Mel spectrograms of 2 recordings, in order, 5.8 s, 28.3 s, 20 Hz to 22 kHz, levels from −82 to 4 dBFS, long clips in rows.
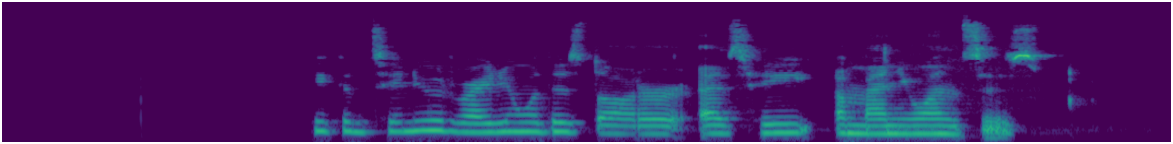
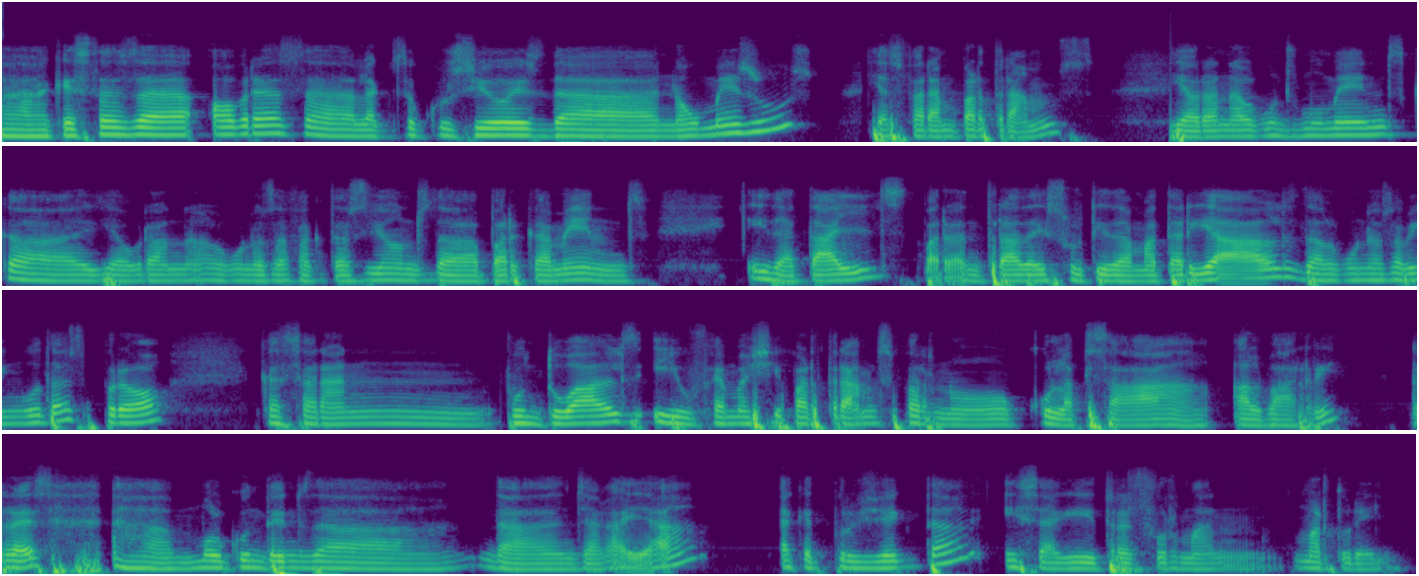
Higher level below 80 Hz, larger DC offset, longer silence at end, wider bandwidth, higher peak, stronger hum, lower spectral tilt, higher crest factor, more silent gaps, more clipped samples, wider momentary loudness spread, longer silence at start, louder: second, -76 dBFS vs -38 dBFS; neither; first, 0.6 s vs 0.1 s; first, 14.5 kHz vs 9.2 kHz; second, -10 dBFS vs -4 dBFS; neither; second, -3.5 dB/octave vs -7.5 dB/octave; first, 22 dB vs 16 dB; neither; neither; first, 15 LU vs 9 LU; first, 1.55 s vs 0 s; second, -28 LUFS vs -21 LUFS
